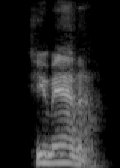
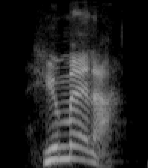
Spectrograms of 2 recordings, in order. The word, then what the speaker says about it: Humana: Humana. Humana.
